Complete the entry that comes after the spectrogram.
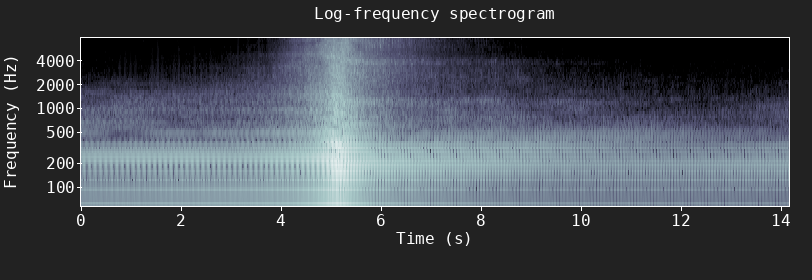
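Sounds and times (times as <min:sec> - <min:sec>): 
motorcycle passing by quickly: 0:00.1 - 0:10.4.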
